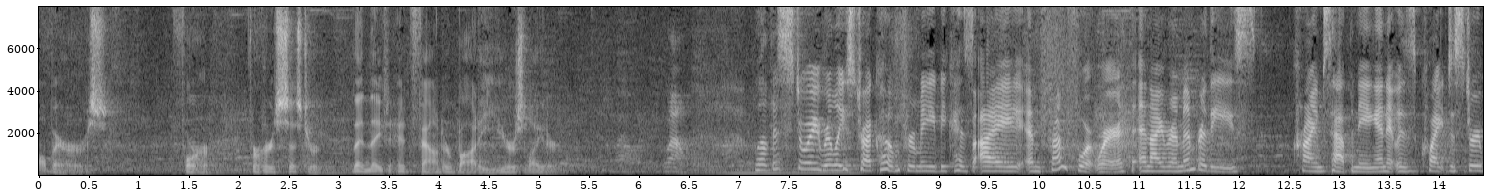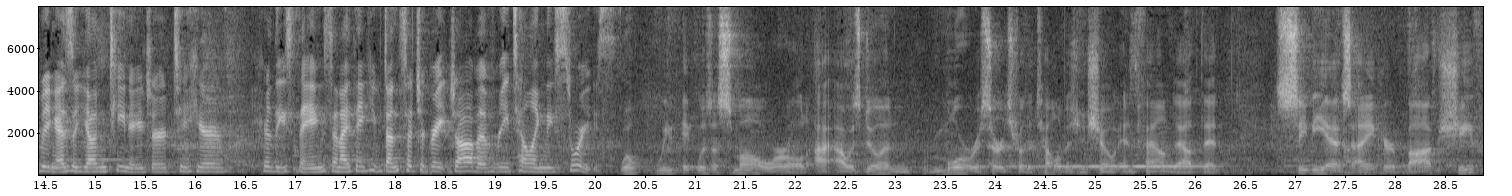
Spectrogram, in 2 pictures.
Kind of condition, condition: setting, busy venue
